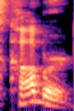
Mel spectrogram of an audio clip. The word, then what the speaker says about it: cupboard: Another one, silent P. Look at this, cupboard.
